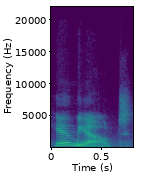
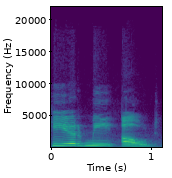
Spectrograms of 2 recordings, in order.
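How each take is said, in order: First: 'Me' and 'out' are joined by a gliding sound. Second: 'Me' and 'out' are said separately, without linking. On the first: The speaker calls it right. "try saying" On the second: The speaker calls it wrong. "Instead of saying"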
